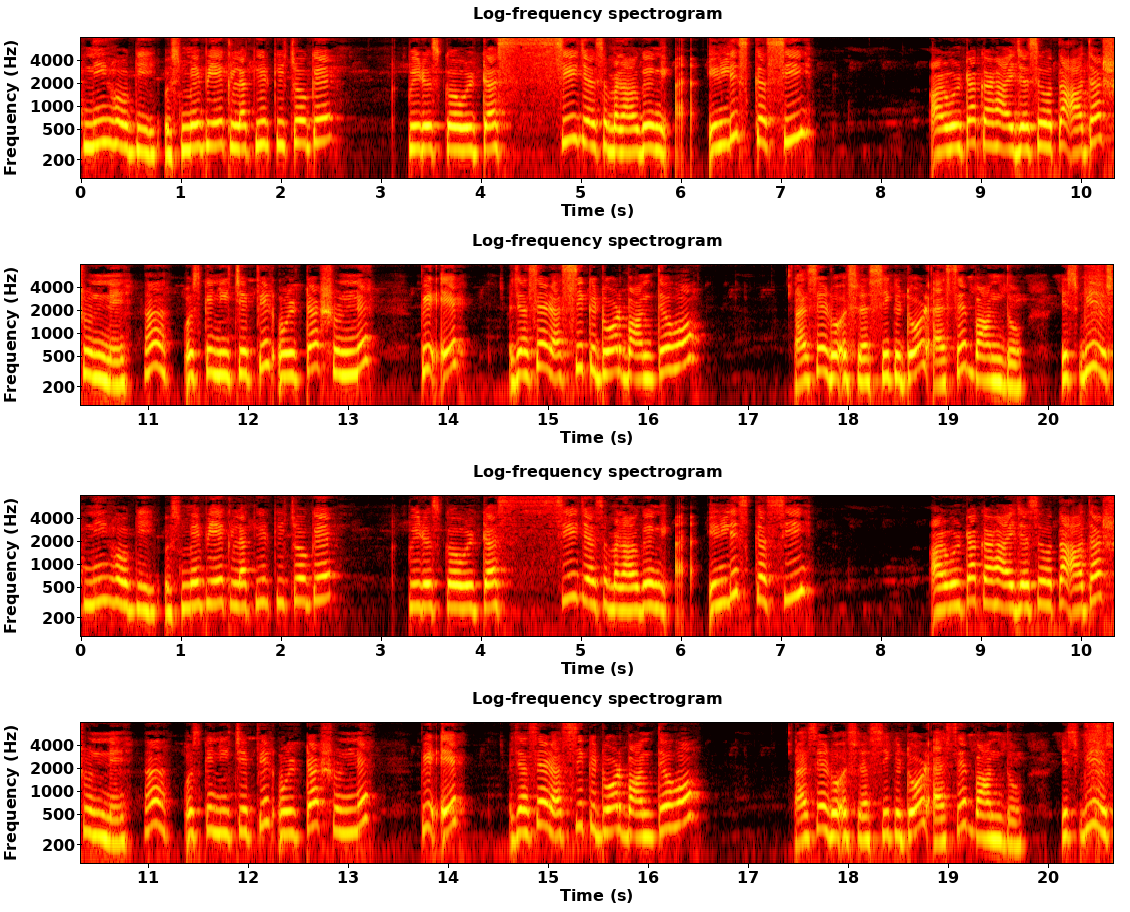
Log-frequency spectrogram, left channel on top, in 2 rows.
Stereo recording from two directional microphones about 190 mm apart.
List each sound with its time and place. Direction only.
0.0 s a woman's voice: 25° left (ahead or behind)
8.4 s a woman's voice: 25° left (ahead or behind)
